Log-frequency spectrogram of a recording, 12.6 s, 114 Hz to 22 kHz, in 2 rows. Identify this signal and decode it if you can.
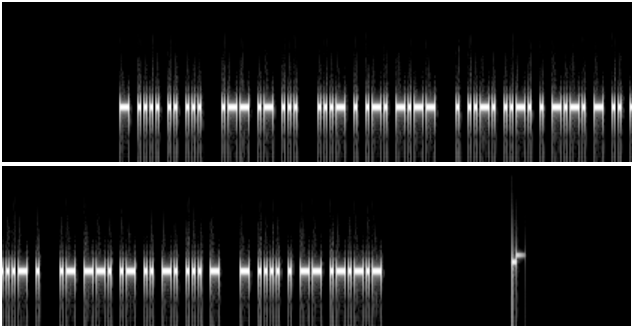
Morse code, heard as a keyed tone, about 40 wpm, 700 Hz. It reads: THIS WAS VERY EFFECTIVE AGAINST THEM.
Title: Sentences from Top 1000 Words - Review Part 6 - 40wpm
